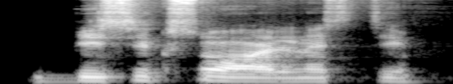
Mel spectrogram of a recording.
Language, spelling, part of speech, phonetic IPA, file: Russian, бисексуальности, noun, [bʲɪsɨksʊˈalʲnəsʲtʲɪ], Ru-бисексуальности.ogg
- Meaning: genitive/dative/prepositional singular of бисексуа́льность (bisɛksuálʹnostʹ)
